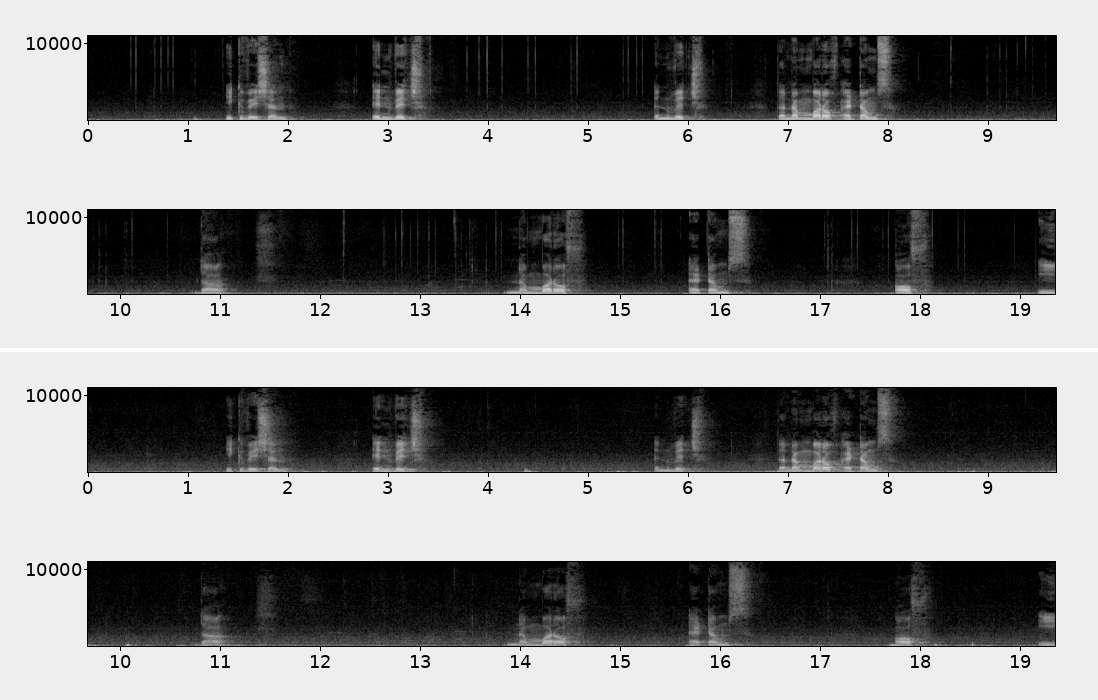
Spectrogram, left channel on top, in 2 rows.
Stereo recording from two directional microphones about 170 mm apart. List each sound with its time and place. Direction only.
1.4 s a man's voice: 40° left (ahead or behind)
5.6 s a man's voice: 50° left (ahead or behind)
10.8 s speech: 45° left (ahead or behind)
13.9 s a man's voice: 45° left (ahead or behind)
15.6 s a man's voice: 45° left (ahead or behind)
17.7 s a man's voice: 45° left (ahead or behind)
19.2 s a man's voice: 45° left (ahead or behind)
